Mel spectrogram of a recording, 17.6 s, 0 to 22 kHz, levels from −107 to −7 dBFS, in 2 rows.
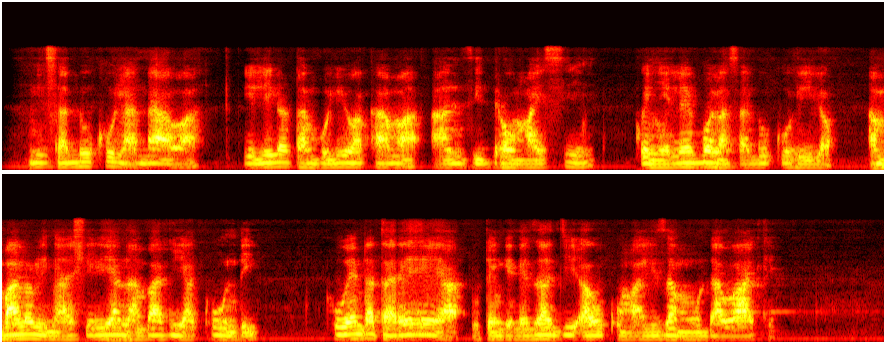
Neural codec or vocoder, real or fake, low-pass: codec, 32 kHz, 1.9 kbps, SNAC; fake; 7.2 kHz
